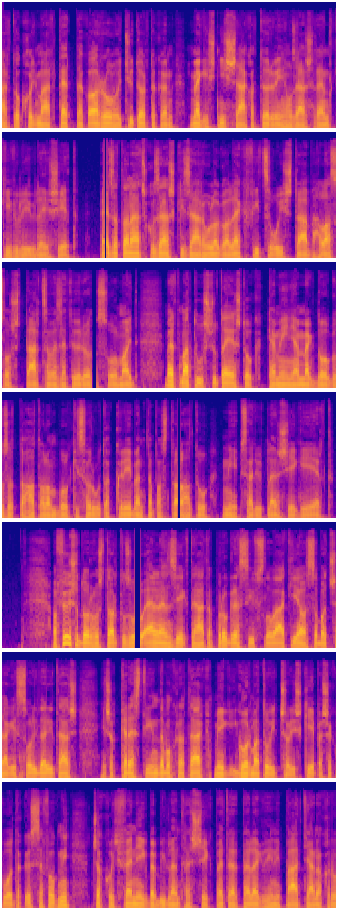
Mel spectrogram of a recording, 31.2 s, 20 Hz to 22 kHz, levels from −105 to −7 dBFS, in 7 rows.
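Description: Short holes break the speech at 5.8 s and 15.68 s, each lasting 40 ms, and at 10.08 s and 19.56 s, each lasting 80 ms. Each is a block of digital silence: the output drops abruptly to silence and returns without any fade. Such blocks arise when samples are zeroed, typically because the output buffer wasn't filled in time.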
